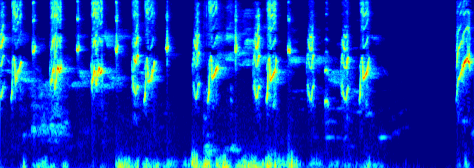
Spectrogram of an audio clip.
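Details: Long-tailed shrike song for luring shrikes into singing: busy, scratchy chatter of squeaks and short whistles over soft low thumping, ending after a pause with a single sharp rising note.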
